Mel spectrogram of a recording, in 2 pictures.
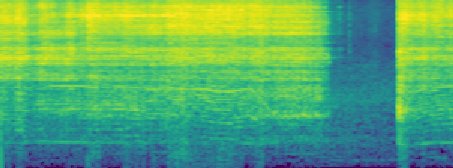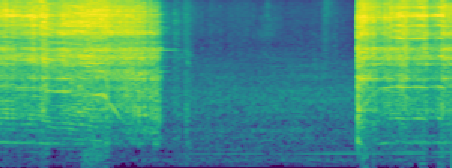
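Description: Cordless circular saw cutting a white plastic wall-sleeve pipe to length in three short runs. The blade stops briefly between runs, for about half a second and then nearly two seconds.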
